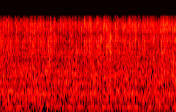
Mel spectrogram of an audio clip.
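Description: A leather holster made for a Barkeep revolver is dipped into hot water, giving a steady, fairly loud rushing and gushing water sound that continues without a break and with no talk.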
